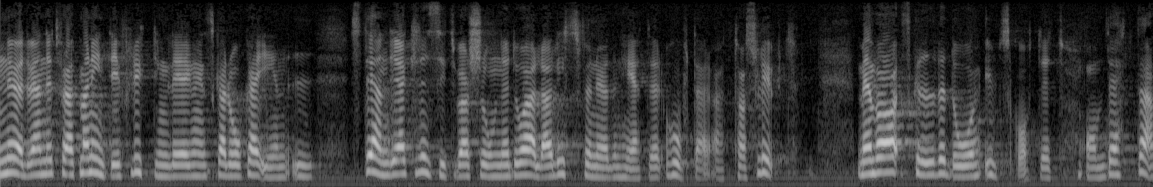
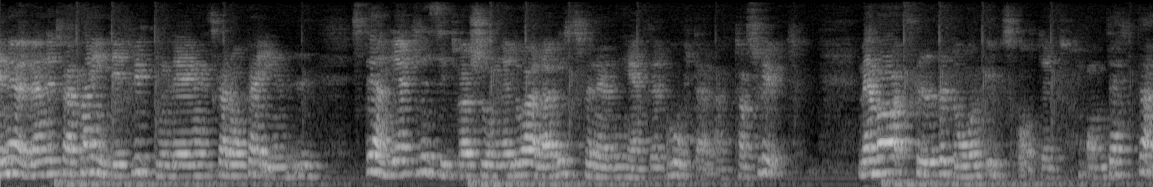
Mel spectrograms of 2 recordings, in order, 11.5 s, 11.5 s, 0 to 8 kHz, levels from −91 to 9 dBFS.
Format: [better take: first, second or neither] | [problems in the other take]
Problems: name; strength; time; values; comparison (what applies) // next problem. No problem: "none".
first | background sound (Clapping); 18 dB below the speech // room echo; dies away in 0.3 s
